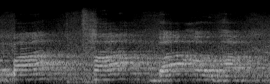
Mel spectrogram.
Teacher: तो पा वर्ग का उच्चारण स्थान क्या है, ओष्ठ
